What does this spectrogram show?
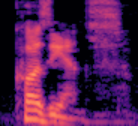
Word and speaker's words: Corrientes: For example, Rio Segundo sounds like Zio Segundo, and Corrientes sounds like Cosiens.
